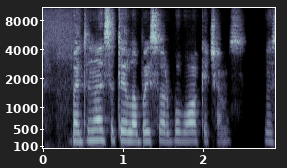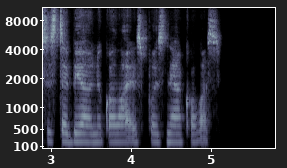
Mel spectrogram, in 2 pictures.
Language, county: Lithuanian, Vilnius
